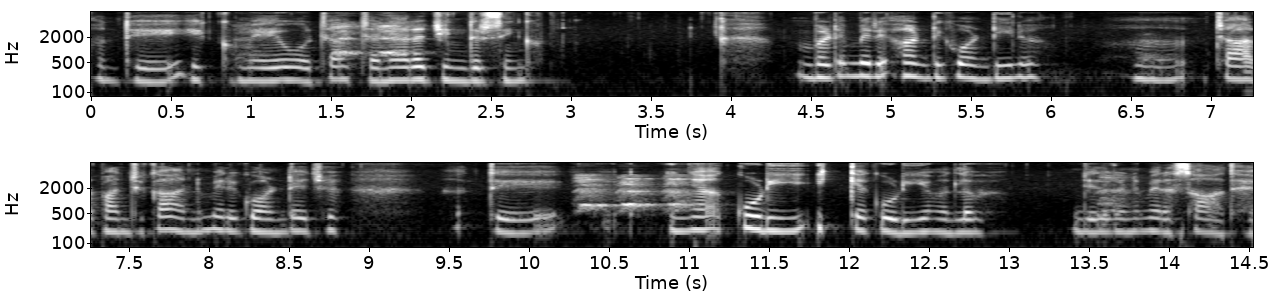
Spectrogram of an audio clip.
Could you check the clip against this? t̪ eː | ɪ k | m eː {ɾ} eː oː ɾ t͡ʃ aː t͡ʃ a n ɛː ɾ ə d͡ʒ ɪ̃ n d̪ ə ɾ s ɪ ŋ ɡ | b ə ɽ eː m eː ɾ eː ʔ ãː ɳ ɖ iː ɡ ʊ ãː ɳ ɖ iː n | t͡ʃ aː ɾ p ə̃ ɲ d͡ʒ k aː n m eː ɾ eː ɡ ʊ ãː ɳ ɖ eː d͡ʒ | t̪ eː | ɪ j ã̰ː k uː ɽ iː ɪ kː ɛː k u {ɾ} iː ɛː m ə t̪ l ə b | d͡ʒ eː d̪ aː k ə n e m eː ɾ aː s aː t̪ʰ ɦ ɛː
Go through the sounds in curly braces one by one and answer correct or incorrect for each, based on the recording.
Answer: correct, incorrect

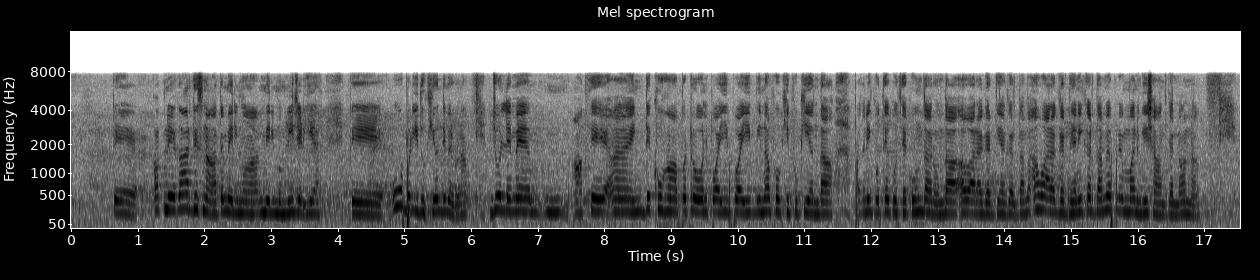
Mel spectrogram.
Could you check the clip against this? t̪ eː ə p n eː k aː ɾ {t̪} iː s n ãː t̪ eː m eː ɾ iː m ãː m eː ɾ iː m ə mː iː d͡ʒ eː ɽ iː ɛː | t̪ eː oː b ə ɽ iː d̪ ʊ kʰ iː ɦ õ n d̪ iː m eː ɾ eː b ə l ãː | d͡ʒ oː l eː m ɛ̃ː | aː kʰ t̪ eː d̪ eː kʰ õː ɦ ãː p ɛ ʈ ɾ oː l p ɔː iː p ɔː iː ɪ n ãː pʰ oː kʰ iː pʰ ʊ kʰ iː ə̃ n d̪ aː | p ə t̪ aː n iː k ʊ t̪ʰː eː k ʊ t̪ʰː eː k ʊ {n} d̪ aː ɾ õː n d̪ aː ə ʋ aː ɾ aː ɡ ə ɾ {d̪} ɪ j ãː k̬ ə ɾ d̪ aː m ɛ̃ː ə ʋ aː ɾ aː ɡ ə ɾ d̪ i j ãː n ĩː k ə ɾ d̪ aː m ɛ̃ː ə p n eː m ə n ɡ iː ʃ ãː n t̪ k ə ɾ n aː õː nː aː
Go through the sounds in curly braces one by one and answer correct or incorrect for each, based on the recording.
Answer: incorrect, incorrect, correct

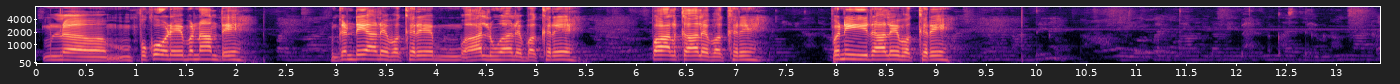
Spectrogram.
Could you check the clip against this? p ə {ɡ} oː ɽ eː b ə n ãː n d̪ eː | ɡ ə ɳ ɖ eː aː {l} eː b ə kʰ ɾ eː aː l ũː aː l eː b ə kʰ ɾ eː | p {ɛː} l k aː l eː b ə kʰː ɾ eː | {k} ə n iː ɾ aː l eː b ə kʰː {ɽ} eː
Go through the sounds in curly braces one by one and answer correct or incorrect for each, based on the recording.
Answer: incorrect, correct, incorrect, incorrect, incorrect

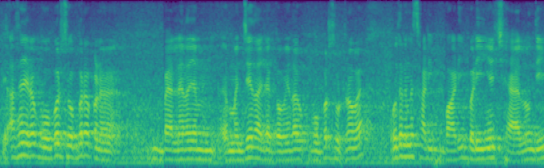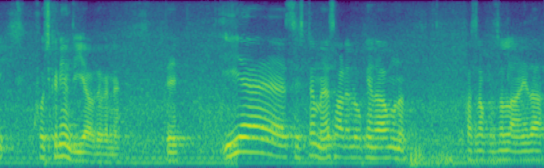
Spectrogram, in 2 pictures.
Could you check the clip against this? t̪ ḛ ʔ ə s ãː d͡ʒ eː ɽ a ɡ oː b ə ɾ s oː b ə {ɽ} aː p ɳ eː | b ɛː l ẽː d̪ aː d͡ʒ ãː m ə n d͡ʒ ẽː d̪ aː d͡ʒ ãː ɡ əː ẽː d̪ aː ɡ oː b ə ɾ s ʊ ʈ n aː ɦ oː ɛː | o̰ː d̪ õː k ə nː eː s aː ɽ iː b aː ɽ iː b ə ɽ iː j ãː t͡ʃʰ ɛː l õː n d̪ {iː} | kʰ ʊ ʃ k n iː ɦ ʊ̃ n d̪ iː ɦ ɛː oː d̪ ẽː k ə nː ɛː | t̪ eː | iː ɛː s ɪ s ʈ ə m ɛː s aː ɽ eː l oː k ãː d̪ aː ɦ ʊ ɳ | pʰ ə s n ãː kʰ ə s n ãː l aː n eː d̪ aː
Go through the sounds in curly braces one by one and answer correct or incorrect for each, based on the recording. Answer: incorrect, correct

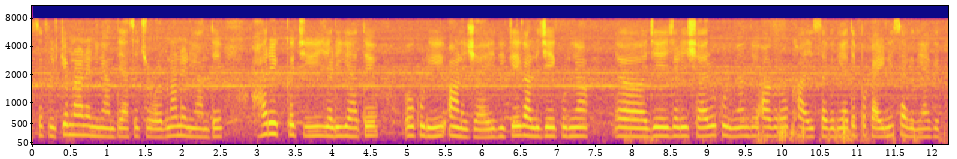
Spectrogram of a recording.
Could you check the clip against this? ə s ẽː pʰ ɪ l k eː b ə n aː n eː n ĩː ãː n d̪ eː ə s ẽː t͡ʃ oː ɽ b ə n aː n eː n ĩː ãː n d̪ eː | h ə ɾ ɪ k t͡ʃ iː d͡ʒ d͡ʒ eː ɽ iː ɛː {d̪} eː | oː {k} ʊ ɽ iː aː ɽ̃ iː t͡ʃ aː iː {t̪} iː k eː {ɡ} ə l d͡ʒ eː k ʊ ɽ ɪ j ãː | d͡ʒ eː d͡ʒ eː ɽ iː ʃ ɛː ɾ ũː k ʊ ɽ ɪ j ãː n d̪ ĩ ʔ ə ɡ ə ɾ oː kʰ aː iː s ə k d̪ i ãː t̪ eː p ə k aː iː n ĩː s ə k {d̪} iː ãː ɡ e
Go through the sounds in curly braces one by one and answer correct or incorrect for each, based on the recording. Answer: incorrect, correct, incorrect, correct, correct

